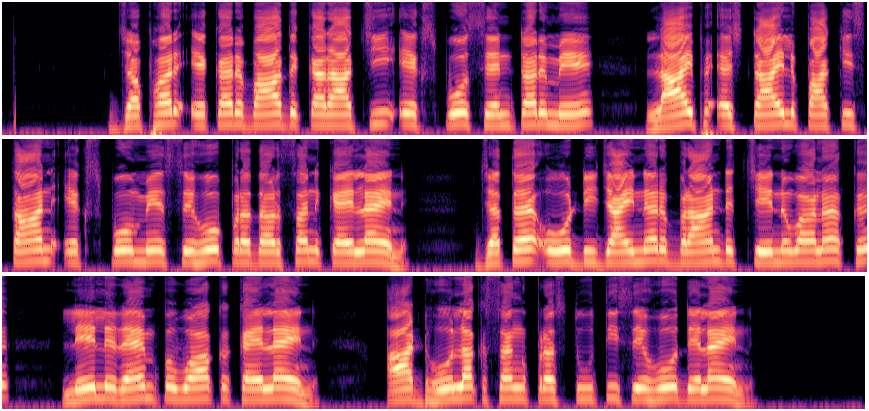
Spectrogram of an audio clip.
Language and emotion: Maithili, neutral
